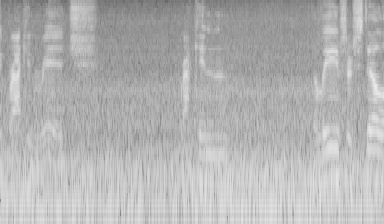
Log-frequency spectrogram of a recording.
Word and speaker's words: Brackenrig: Or is it Breckenridge? No, it's spelled Brackenrig. Unless you say Brackenridge.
